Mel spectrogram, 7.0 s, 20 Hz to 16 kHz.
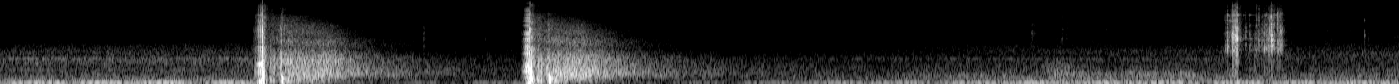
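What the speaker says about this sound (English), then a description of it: "we're gonna shoot the Ruger 380 for the first time here" Ruger Security 380 pistol fired at targets, three sharp loud shots with ringing decay, the first two about a second apart and then a pause, followed by a closer pair of quieter reports.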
